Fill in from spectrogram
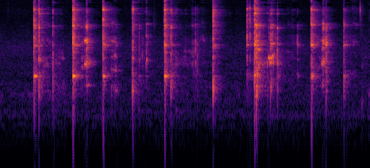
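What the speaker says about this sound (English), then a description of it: "I'll just whisk it up a little bit here" A whisk beats oil and vinegar dressing in a bowl, producing quick bursts of clinking metal-on-dish scraping in an uneven, repeated rhythm, close and clear with no talking.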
